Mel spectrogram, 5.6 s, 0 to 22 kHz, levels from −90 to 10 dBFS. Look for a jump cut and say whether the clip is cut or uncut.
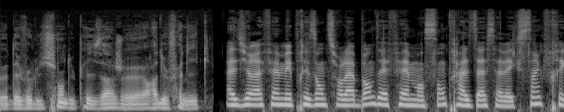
uncut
